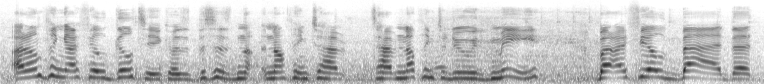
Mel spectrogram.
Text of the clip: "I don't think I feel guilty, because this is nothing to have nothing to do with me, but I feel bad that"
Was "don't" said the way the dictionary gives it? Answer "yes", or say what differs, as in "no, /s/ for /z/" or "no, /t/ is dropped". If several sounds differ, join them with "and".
yes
